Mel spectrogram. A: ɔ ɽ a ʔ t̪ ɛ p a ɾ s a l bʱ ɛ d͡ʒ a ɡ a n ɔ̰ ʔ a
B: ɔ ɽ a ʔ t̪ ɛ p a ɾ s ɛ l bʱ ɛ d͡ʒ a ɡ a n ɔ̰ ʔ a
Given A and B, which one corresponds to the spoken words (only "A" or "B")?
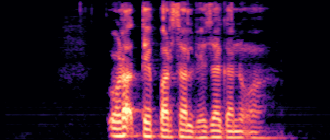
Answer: A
